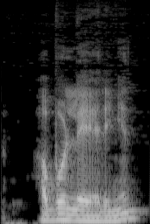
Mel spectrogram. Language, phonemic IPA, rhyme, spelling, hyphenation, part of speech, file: Norwegian Bokmål, /abʊˈleːrɪŋn̩/, -ɪŋn̩, aboleringen, a‧bo‧ler‧ing‧en, noun, Nb-aboleringen.ogg
- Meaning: definite singular of abolering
